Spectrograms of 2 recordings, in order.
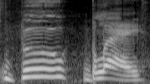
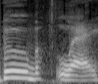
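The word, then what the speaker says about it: Michael Bublé: but how do you it's boo bleh it's not boob leg right so that's how you put the consonants in meanwhile this gonna be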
